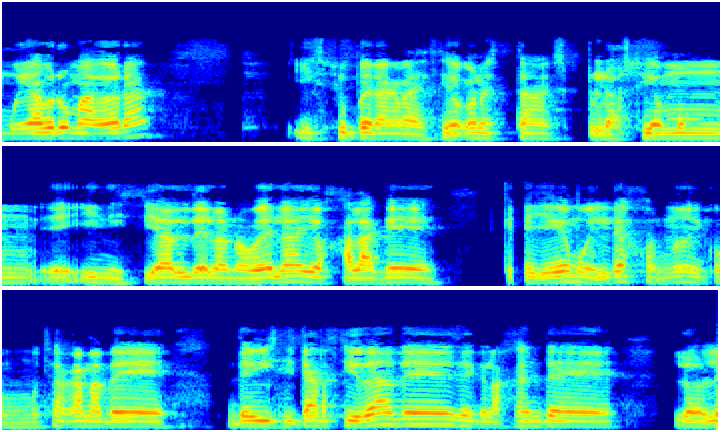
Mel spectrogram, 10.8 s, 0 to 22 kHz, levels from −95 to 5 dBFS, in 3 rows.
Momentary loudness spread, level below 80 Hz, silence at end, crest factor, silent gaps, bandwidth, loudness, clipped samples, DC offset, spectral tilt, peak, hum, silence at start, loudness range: 10 LU; -66 dBFS; 0 s; 20 dB; 1.15-1.19 s, 1.38-1.42 s, 5.98-6.09 s, 10.49-10.53 s; 7.4 kHz; -25 LUFS; under 0.1%; under 0.1%; -2.5 dB/octave; -6 dBFS; none; 0 s; 2 LU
